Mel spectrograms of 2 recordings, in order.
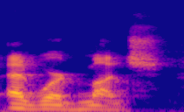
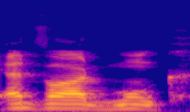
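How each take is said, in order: First: The name is said the American way. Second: The name is said the Norwegian way.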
